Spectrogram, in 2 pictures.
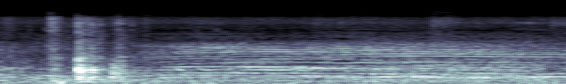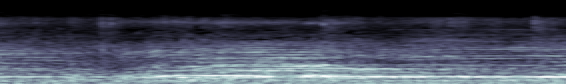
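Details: Cattle at an Indonesian cattle farm, with a long drawn-out moo carrying stacked harmonic bands that sweep gently over several seconds, preceded by a brief clatter and backed by steady barn noise.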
